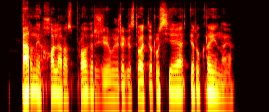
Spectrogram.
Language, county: Lithuanian, Kaunas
